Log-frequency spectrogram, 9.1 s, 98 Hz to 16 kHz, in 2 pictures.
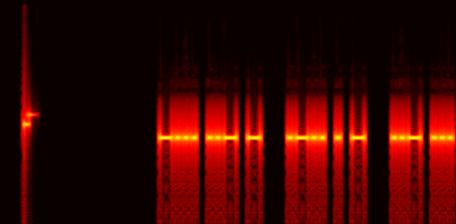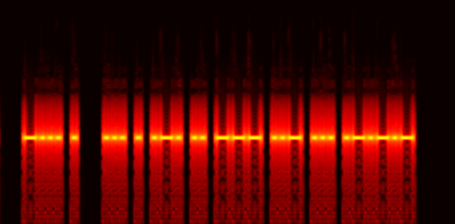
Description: Morse code, heard as a keyed tone, about 30 wpm, 700 Hz. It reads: BUT LET US BE SERIOUS.
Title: Sentences from Top 1100 Words 30wpm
